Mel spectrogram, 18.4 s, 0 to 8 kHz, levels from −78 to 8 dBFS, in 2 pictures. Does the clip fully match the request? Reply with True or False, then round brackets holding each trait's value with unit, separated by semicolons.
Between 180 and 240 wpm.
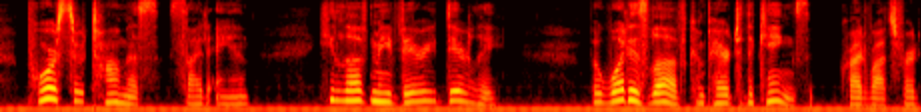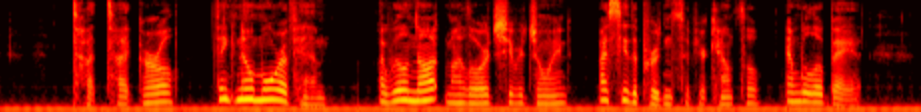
False (155 wpm)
